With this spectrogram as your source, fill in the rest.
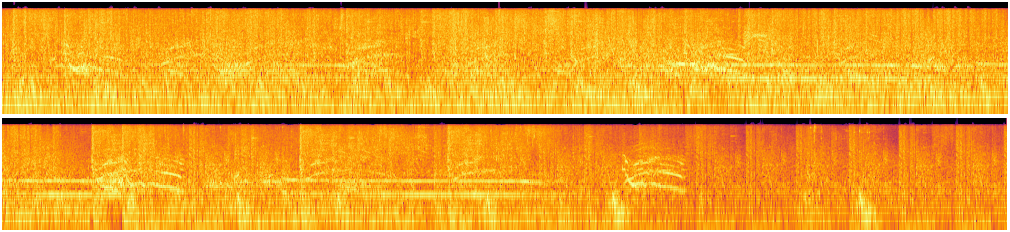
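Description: Loud explosions boom and roar.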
